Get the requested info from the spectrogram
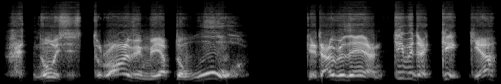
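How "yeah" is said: ordinary talk, nothing marked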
